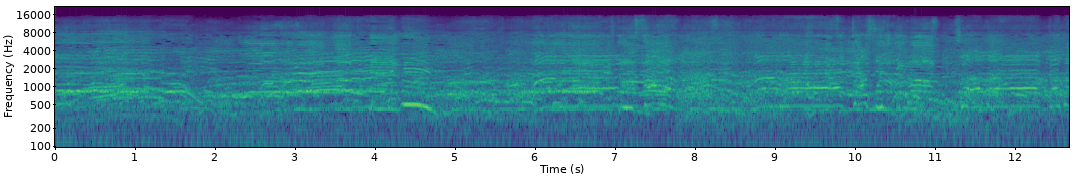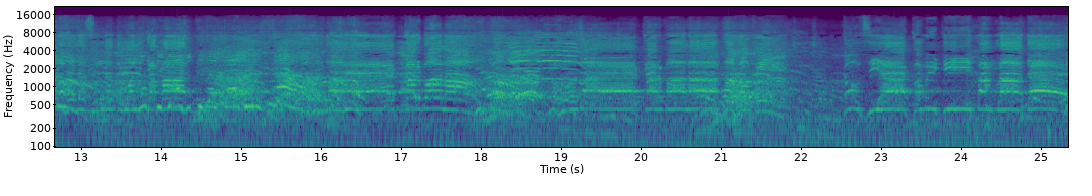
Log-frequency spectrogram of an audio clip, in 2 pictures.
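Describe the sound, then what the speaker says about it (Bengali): A large crowd at an outdoor religious gathering in Patiya chants slogans loudly and continuously, with voices rising and falling in unison, raised cries and a dense background of crowd noise throughout. "আমার সাথে কে কে আছেন হাত তুলে স্লোগান দেন"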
